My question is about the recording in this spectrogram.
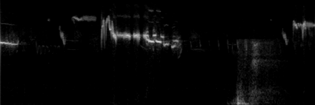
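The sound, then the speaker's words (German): A European robin sings high, thin warbling trills in short phrases separated by brief pauses, heard alone, with a low rustling thump partway through. “Ja, das sind viele Triller, die da aneinandergereiht werden und dazwischen gibt es immer wieder Pausen. Diese Pausen gehören mit zum Gesang und das ist typisch für das Rotkehlchen.”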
